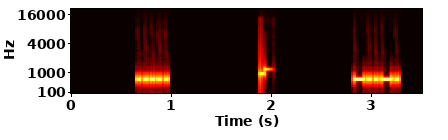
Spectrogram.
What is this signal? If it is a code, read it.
Morse code, heard as a keyed tone, about 36 wpm, 700 Hz. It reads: 5 /
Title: Single Character (Letter:Number:Punctuation:Prosign) Alt 35wpm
